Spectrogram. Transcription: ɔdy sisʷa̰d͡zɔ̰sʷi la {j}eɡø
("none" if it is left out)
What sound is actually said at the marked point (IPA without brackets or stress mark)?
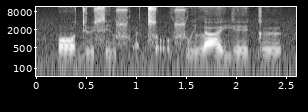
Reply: j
